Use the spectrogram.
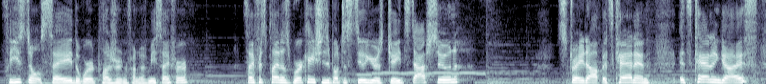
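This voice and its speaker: A woman's voice: mid-range voice, moderate pace, soft background music. A woman streamer giving casual, joking, blunt and slangy live reaction commentary on a game.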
